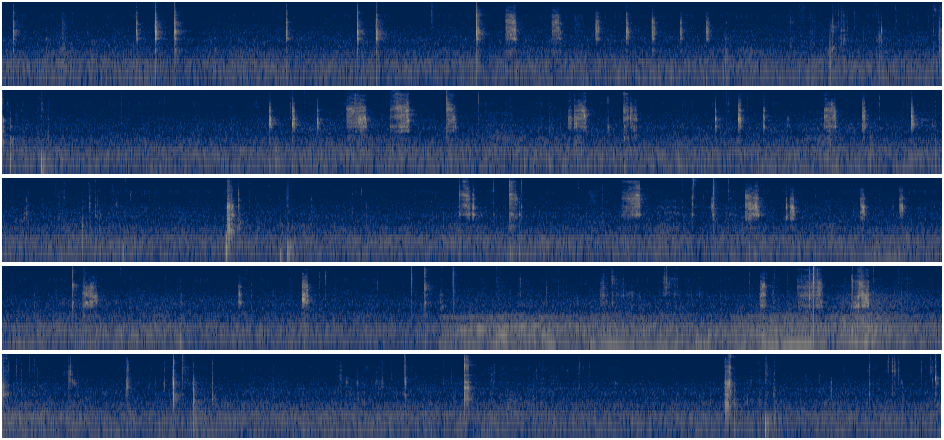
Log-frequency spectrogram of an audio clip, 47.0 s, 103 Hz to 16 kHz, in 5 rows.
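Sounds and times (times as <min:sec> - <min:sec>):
spoon stirring sticky slime: 0:12.0 - 0:14.2, 0:14.9 - 0:15.8, 0:16.4 - 0:20.3, 0:23.3 - 0:39.8.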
